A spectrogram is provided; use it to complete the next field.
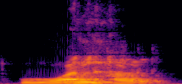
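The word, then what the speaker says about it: وانحر: ফাসাল্লি লিরাব্বিকা ওয়ানহার, এই আলিফ কই গেল? এখানে একটা আলিফ আছে না? ওইটা ওয়াসাল। ওয়াসাল, কারেক্ট। সেজন্য এটা আমরা উচ্চারণ করি না, এই ওয়াও ডাইরেক্ট নুনের উপরে আসছে।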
